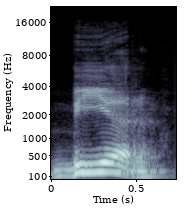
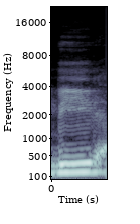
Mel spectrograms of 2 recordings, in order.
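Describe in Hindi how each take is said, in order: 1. अंत 'ee-ar' की तरह बोला जाता है, यानी दो स्वर-ध्वनियाँ। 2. अंत एक ही 'eer' ध्वनि की तरह बोला जाता है। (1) "ईयर लगाना है" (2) "चीर फिर बीर ऐसा नहीं पढ़ना है"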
